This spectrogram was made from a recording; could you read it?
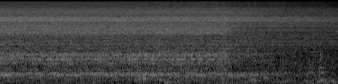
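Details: Porsche 996 Turbo, engine off, intake pressurized with shop air: loud steady high-pitched hiss easing slightly partway; pressurized air escaping somewhere in the intake, source not yet found.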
